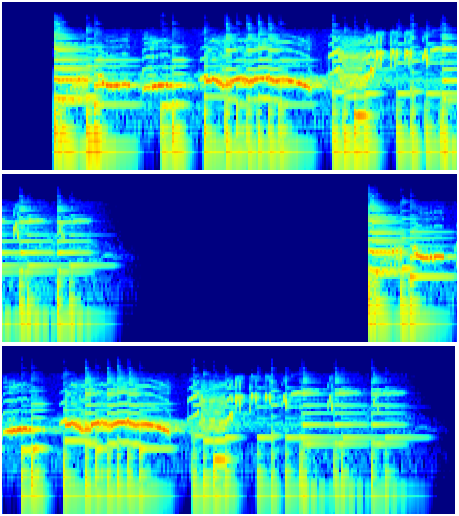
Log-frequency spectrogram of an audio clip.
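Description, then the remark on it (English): Blackbird song in two matching phrases separated by a pause of silence, each a run of fluid, whistled notes with quick warbling flourishes and sliding pitches, fairly loud and with no talking. “Whereas what I love about the blackbird is this.”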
